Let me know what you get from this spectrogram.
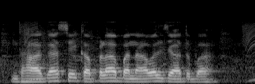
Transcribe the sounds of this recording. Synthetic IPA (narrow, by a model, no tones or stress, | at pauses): d̪ʱaːɡasekəpɭabənaːʋəld͡ʒaːt̪baː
